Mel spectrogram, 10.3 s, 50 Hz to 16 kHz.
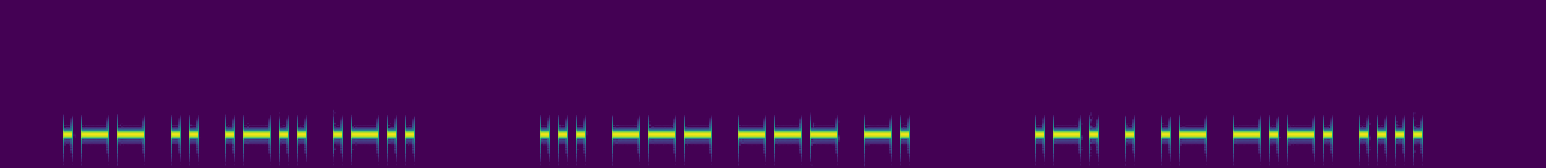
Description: Morse code, heard as a keyed tone, about 19 wpm, 700 Hz. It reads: WILL SOON REACH
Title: 2x Word-Spacing - Sentences from Top 400 Words - 20wpm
